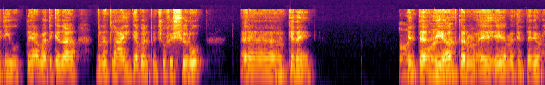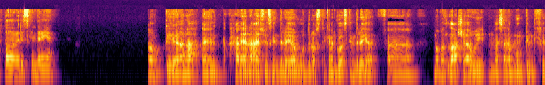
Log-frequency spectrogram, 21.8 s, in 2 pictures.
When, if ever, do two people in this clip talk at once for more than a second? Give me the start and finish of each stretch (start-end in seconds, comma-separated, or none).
8.2-9.4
